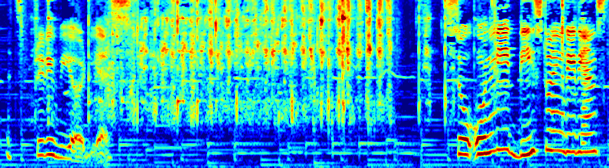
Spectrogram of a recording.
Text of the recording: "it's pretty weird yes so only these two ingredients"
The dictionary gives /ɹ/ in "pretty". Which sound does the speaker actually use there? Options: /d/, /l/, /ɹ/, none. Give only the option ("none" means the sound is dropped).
/ɹ/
